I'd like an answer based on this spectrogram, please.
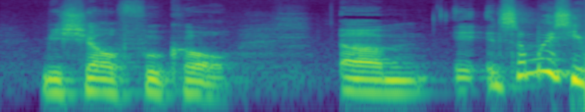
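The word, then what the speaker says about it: Foucault: the final of these four players namely Michelle Fuko this final player is perhaps the least known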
